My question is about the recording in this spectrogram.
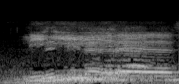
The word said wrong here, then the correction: لإيلاف: لا لا، أنت قلت لي في أصل همزة وفي ياء، أنا عايز النطق الصحيح. – ليلاس. – لا ليلاس. – ها؟ – لإيلاف. – لإيلاف. – اتفضل. – لإيلاف. – اسمعها بقى. لإيلاف لإيلاف قريش هكذا.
